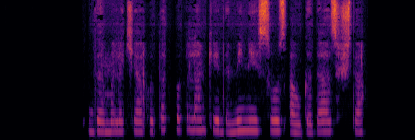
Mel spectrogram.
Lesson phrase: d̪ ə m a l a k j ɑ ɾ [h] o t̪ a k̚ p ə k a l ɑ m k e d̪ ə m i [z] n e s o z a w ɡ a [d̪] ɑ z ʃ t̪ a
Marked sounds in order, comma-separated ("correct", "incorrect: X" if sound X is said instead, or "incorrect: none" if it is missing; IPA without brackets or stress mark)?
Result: correct, incorrect: none, correct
